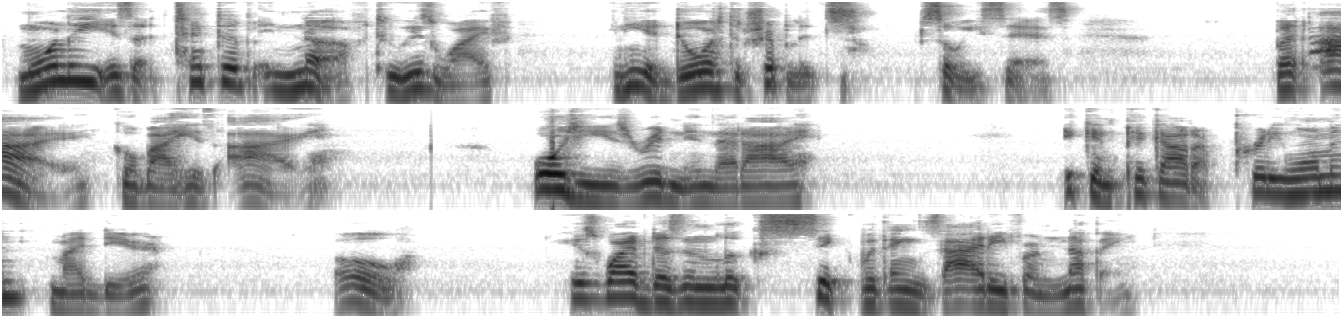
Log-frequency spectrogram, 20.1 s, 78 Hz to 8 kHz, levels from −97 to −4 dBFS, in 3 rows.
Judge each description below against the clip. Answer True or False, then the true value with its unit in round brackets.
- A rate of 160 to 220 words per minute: False (135 wpm)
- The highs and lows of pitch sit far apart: True (7.2 semitones)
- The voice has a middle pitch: True (150 Hz)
